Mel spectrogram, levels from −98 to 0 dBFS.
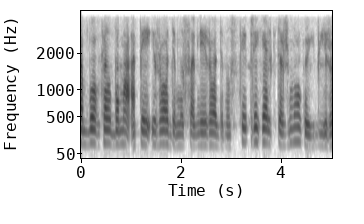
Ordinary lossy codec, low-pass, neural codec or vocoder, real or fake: AAC, 32 kbps; 3.6 kHz; none; real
